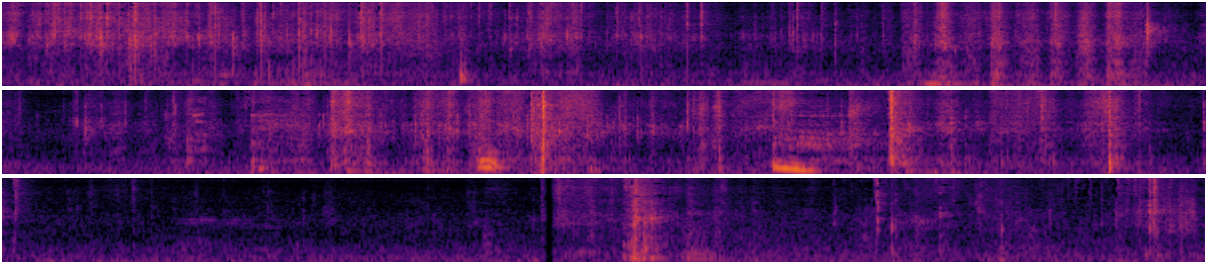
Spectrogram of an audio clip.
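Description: Paper burger wrapper crinkling and rustling as a burger is handled and its bun pressed down by hand, followed by scattered light clicks and knocks of handling.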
